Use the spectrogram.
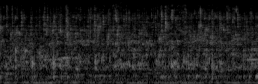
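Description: Water pouring into a garden fish pond, with a steady close hiss and splash of running water that stays even throughout.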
